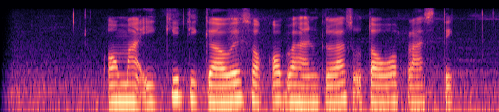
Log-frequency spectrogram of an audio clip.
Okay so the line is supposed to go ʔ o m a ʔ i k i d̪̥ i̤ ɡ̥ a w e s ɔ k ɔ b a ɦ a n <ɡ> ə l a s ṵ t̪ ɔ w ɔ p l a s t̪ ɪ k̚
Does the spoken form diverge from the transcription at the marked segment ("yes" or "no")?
no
